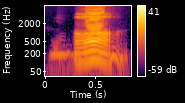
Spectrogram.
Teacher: huruf gha itu pengucapannya seperti tertahan karena dia di pangkal ya tenggorokan paling atas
